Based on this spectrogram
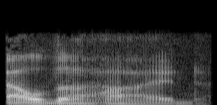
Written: aldehyde

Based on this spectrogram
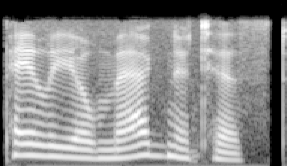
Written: paleomagnetist

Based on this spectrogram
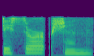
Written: desorption

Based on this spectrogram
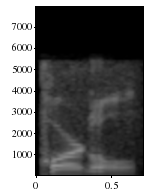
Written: portal

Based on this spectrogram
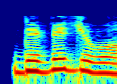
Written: dividual

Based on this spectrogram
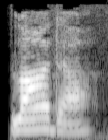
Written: Lada

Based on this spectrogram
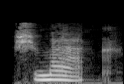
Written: shmack

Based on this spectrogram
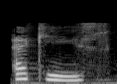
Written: eckies

